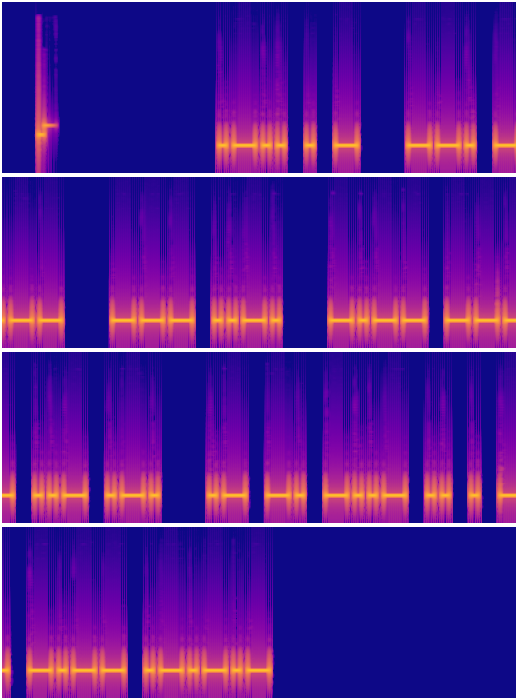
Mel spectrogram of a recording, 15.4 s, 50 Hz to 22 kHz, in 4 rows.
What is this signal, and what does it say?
Morse code, heard as a keyed tone, about 22 wpm, 700 Hz. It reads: LET GO OF YOUR ANXIETY.
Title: Sentences from Top 1600 Words 22wpm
